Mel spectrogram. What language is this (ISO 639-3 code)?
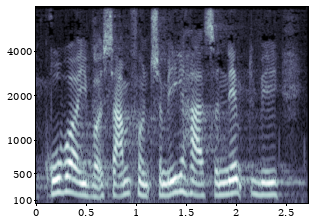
dan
